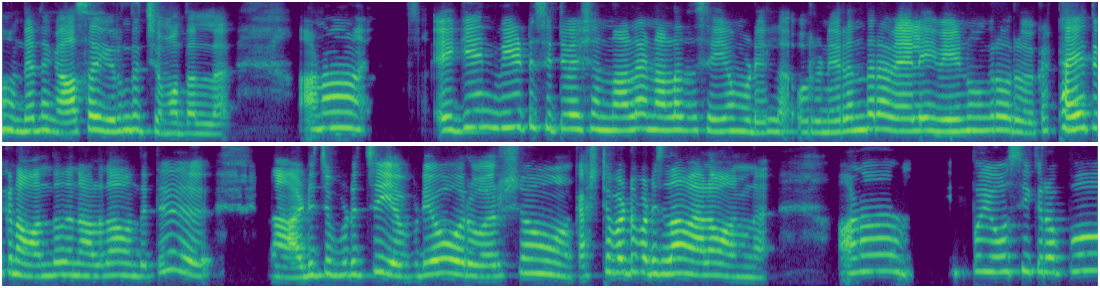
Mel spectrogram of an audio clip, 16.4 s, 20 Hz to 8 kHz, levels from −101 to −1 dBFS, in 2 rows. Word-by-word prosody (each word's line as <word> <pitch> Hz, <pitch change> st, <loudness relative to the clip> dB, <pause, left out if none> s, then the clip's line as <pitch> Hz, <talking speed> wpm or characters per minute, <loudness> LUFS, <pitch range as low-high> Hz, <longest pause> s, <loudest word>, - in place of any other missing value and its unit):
தான் 295 Hz, -, +1 dB
வந்து 260 Hz, +1 st, -1 dB
எனக்கு 270 Hz, -5 st, -1 dB
ஆச 235 Hz, -, +1 dB, 0.2 s
இருந்துச்சு, 265 Hz, -1 st, -2 dB
மொதல்ல. 210 Hz, -2 st, -5 dB, 0.7 s
ஆனா, 320 Hz, +1 st, +1 dB, 0.9 s
அகைன் 335 Hz, +5 st, 0 dB
வீட்டு 345 Hz, 0 st, +1 dB
சிட்யூயேஷன்னால 300 Hz, -1 st, 0 dB
என்னால 285 Hz, 0 st, +2 dB
அத 275 Hz, -1 st, -6 dB
செய்ய 260 Hz, 0 st, -1 dB
முடியல. 245 Hz, -1 st, -4 dB
ஒரு 240 Hz, 0 st, -6 dB
நிரந்தர 280 Hz, +5 st, +1 dB
வேலை 265 Hz, +1 st, +4 dB
வேணுங்குற 275 Hz, +2 st, 0 dB
ஒரு 250 Hz, -, -2 dB, 0.2 s
கட்டாயத்துக்கு 305 Hz, +3 st, +3 dB
நான் 245 Hz, -2 st, +4 dB
வந்ததுனால 250 Hz, -1 st, -2 dB
தான் 260 Hz, 0 st, 0 dB
வந்துட்டு, 240 Hz, +7 st, -8 dB, 0.8 s
நான் 225 Hz, -1 st, +3 dB
அடிச்சு 255 Hz, +5 st, -2 dB
புடிச்சு 270 Hz, +3 st, -4 dB, 0.2 s
எப்டியோ 250 Hz, +4 st, 0 dB, 0.2 s
1 250 Hz, -2 st, +1 dB
வருஷம் 290 Hz, +5 st, -1 dB, 0.3 s
கஷ்டப்பட்டு, 315 Hz, +7 st, 0 dB
படிச்சு 290 Hz, -1 st, +2 dB
தான் 300 Hz, -2 st, +5 dB
வேல 265 Hz, 0 st, +3 dB
வாங்கினே. 225 Hz, -3 st, -7 dB, 0.6 s
ஆனா, 335 Hz, +2 st, 0 dB, 0.6 s
இப்போ 315 Hz, +3 st, -9 dB
யோசிக்கிறப்போ 330 Hz, 0 st, -2 dB
275 Hz, 140 wpm, -23 LUFS, 250-310 Hz, 0.9 s, தான்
